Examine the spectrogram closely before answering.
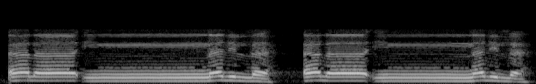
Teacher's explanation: النون المشددة هنا بتاخد غن حركتين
